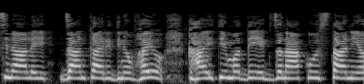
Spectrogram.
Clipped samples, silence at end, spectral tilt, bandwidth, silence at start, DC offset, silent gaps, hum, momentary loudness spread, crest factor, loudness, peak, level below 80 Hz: under 0.1%; 0 s; -3 dB/octave; 12 kHz; 0 s; under 0.1%; none; none; 4 LU; 16 dB; -17 LUFS; 0 dBFS; -62 dBFS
